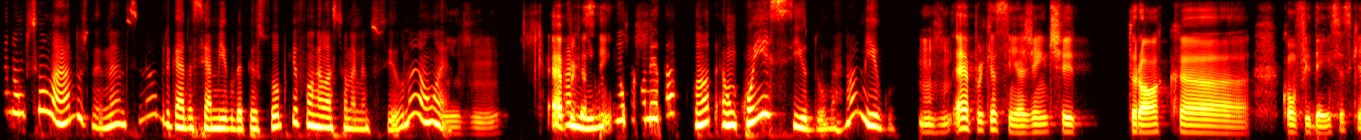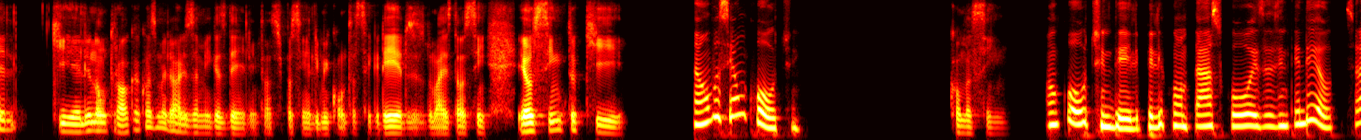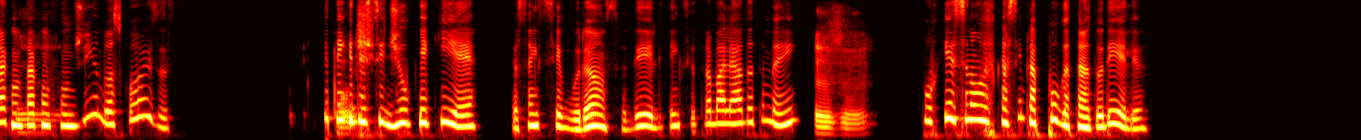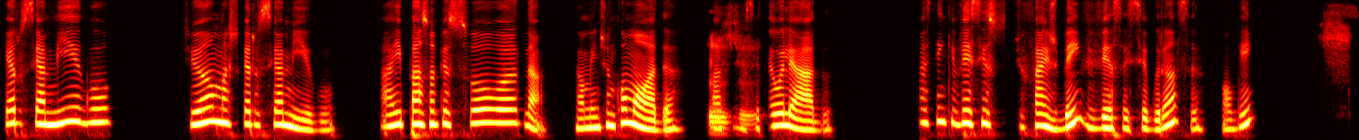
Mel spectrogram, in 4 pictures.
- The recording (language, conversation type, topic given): Portuguese, advice, Como posso ter menos medo de ser rejeitado em relacionamentos amorosos?
- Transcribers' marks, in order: unintelligible speech; in English: "coaching"; in English: "coaching"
